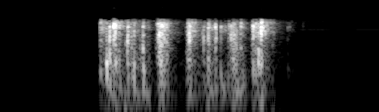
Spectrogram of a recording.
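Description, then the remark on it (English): A deck of cards being shuffled, a brief burst of quick riffling clicks lasting about a second, with no voices. “I want you to tell me when to stop shuffling, okay?”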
